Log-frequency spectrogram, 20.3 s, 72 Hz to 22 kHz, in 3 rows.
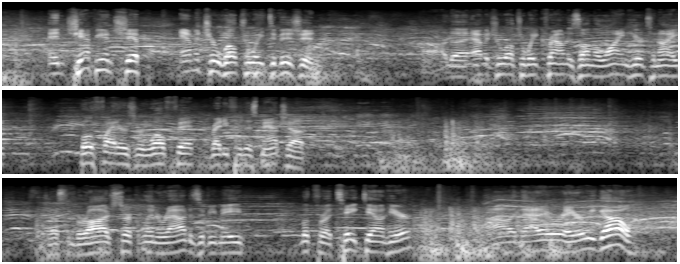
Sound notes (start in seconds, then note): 11.4 audience cheering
